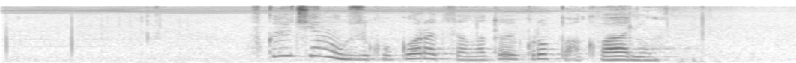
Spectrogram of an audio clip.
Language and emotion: Russian, neutral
